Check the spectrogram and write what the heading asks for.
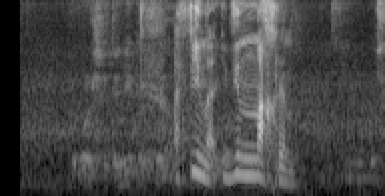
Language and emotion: Russian, angry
